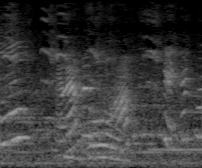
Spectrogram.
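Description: Lively chatter of several voices, children's among them, talking and calling over one another.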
